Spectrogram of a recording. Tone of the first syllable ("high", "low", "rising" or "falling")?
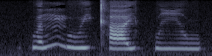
rising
